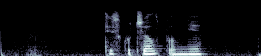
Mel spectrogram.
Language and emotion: Russian, neutral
